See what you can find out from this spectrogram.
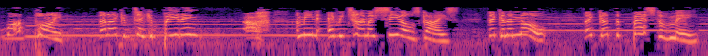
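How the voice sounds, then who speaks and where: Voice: extremely high pitch, animated, unhurried. An actor playing an earnest, self-doubting teenage boy karate student in a read-along audio drama. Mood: pleading. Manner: eager, hesitant, self-doubting. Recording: muffled cassette tape with music.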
